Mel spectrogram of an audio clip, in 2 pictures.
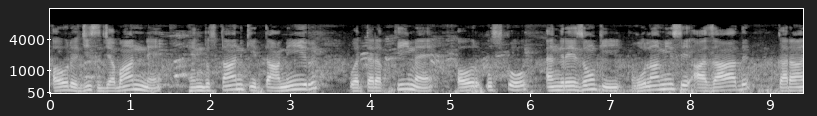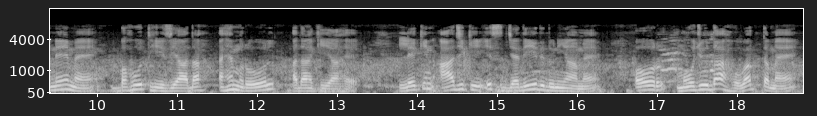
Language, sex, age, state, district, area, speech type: Urdu, male, 30-45, Bihar, Purnia, rural, spontaneous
